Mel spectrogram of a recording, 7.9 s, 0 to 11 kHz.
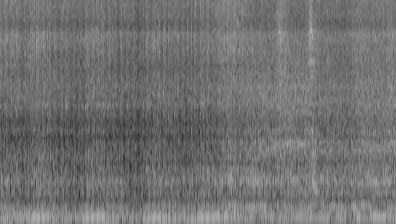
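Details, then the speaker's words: Cheap early-2000s Chevy Tahoe, 5.3 V8 with 4L60E, run in park on carb cleaner sprayed into the throttle body with a little throttle; loud, uneven, lumpy low rumble that steadies slightly, clearing up a little. "Well, I think that was good enough. It cleared up a little bit. I gave it a little throttle, but the old car cleaner stopped spraying real good."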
